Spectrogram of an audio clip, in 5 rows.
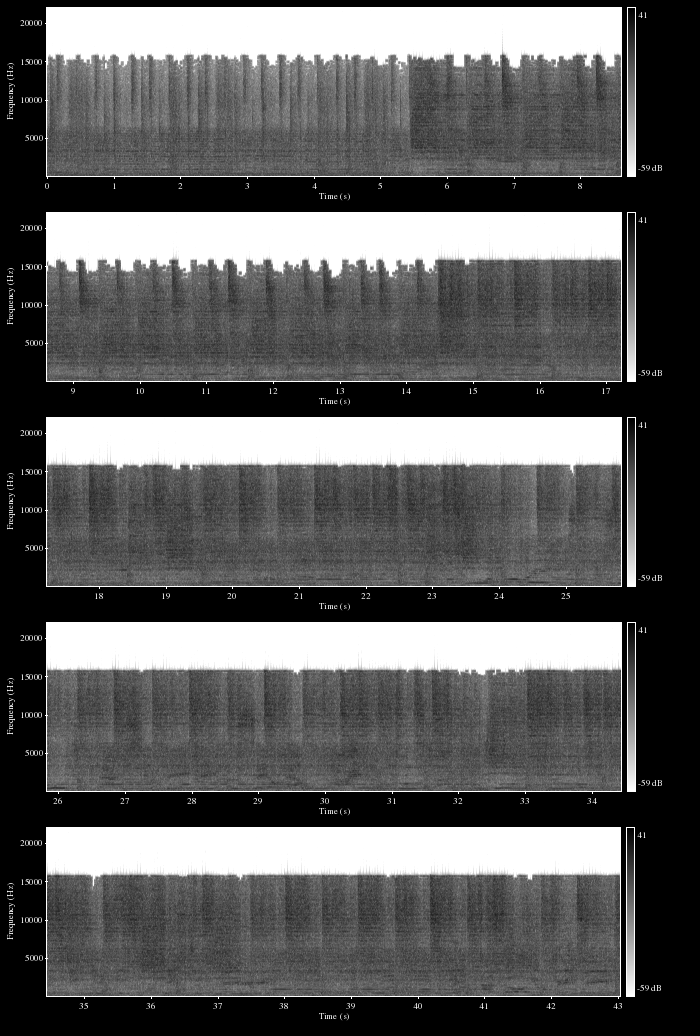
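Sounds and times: drum kit beating: 0.0 - 43.0
electric guitars: 0.0 - 43.0.

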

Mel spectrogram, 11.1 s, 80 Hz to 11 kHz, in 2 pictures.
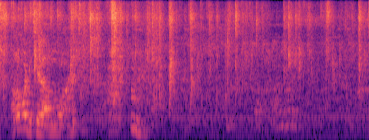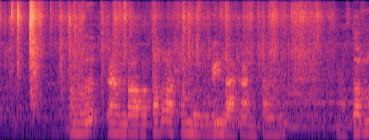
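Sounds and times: plastic wrapper crinkling: 0.0 - 11.0.

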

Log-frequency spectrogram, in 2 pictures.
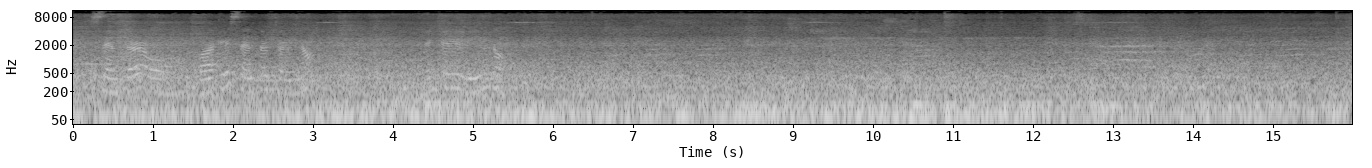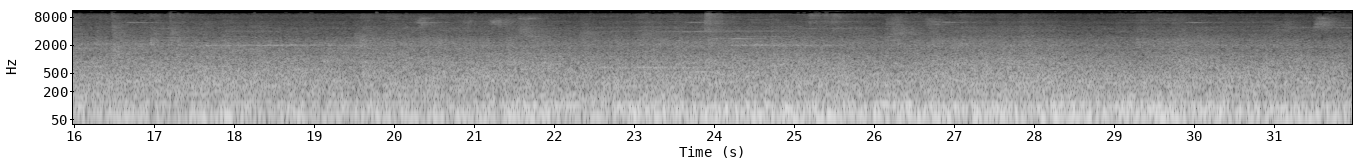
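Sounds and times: subway train rumbling: 0.0 - 31.9.

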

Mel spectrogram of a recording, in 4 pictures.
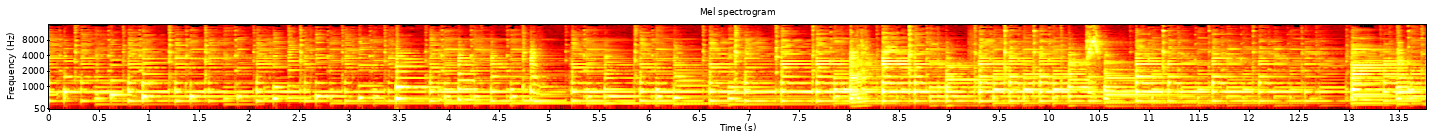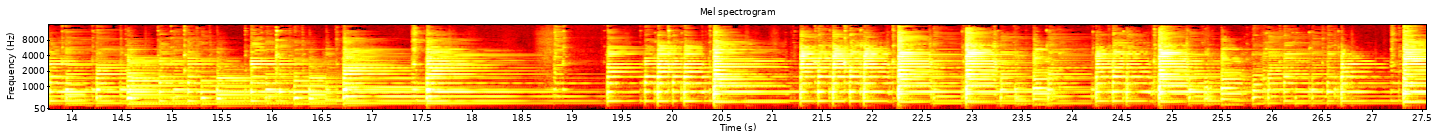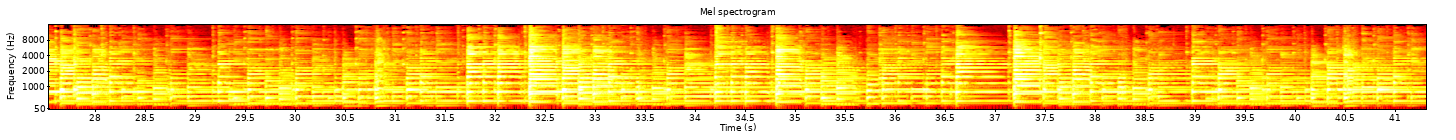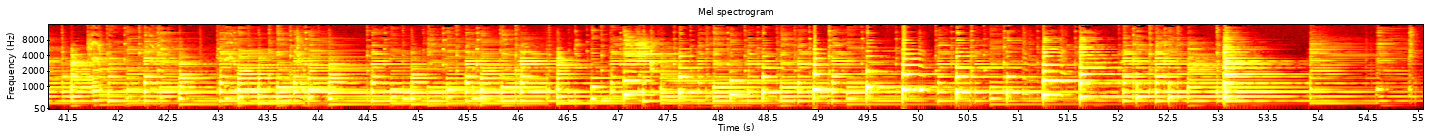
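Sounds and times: banjo fingerpicking: 0.0 - 55.0.

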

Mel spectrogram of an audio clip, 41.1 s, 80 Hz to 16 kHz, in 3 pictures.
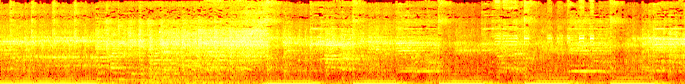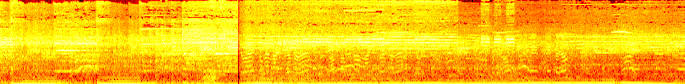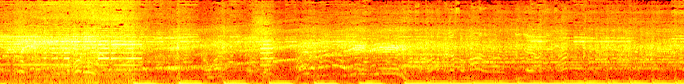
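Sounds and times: deep bass notes: 0.0 - 2.2, 5.2 - 6.3, 7.0 - 8.2, 8.8 - 9.7, 12.2 - 13.2, 15.6 - 16.6, 17.6 - 28.2, 30.0 - 41.0
crowd voices and shouting: 0.0 - 41.0
loud dj music: 0.0 - 41.0.

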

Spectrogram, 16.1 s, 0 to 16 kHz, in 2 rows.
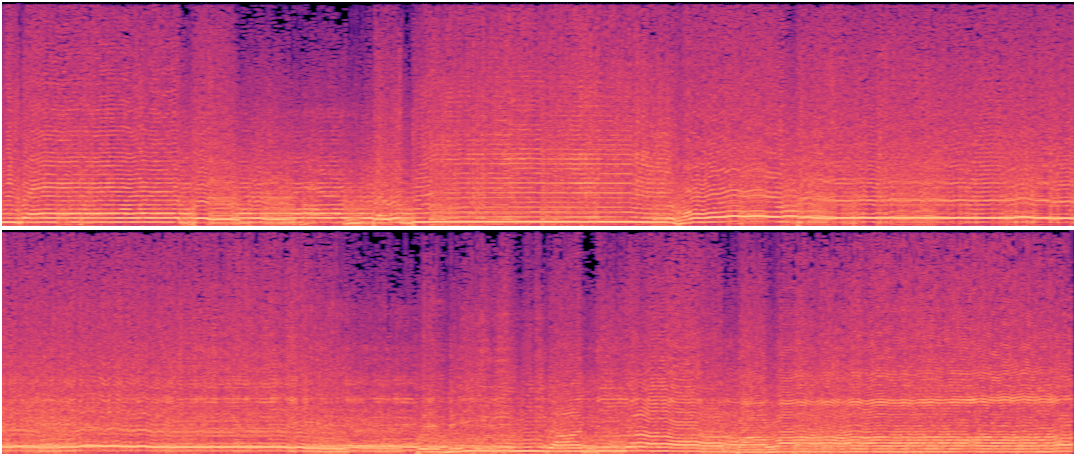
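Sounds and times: man singing devotional song: 0.0 - 16.0.

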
